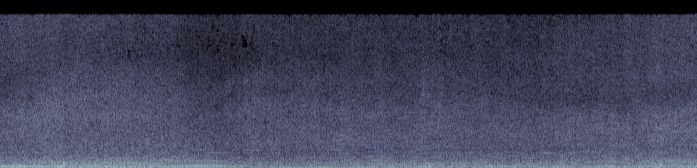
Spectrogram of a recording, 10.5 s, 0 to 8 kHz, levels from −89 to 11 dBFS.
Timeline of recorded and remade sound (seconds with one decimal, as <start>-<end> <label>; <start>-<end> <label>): 0.0-5.1 recorded; 5.1-6.5 remade; 6.5-7.1 recorded; 7.1-7.6 remade; 7.6-9.0 recorded; 9.0-9.7 remade; 9.7-10.5 recorded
